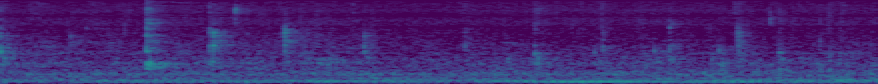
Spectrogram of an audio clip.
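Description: Near silence, with a few faint, irregular clicks from young macaques eating and handling fruit.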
